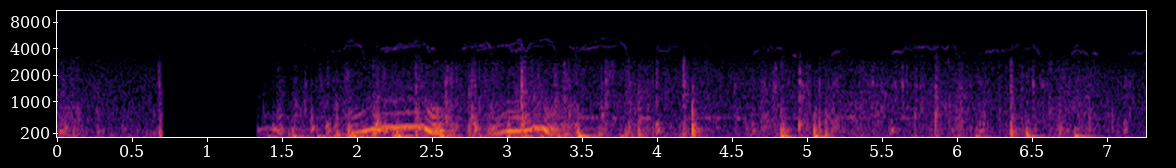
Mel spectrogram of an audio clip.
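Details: Rock dove cooing: a few low, rolling coos that rise and fall in the middle of the recording, half buried under frequent clattering knocks, rustling and a steady high hiss.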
